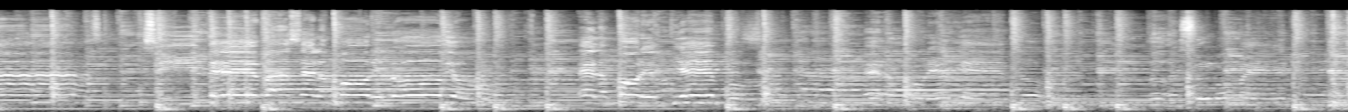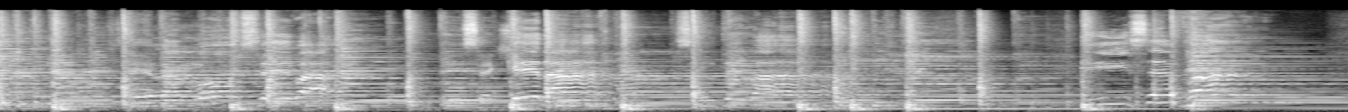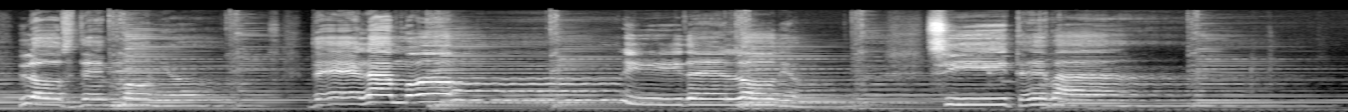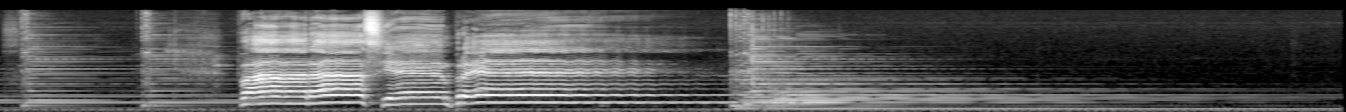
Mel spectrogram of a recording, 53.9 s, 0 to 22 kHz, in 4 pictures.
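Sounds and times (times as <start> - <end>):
male lead vocal: 0.0 - 23.1, 24.1 - 40.7, 42.6 - 49.1
percussive hits: 0.0 - 25.8
electric bass: 0.0 - 27.2, 48.0 - 53.9
acoustic guitars strummed: 0.0 - 53.9.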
